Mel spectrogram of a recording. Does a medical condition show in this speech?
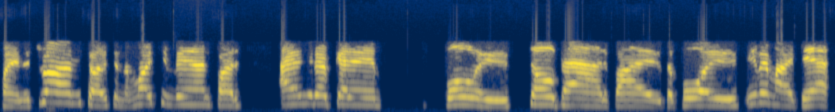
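Yes: hearing loss, speech impediment, mild; hearing impairment since birth, relies on lip reading, not deaf, needs clear masks and subtitles; little bit of a speech impediment, speaks better than in childhood; voice sounds different, had intensive speech therapy.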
